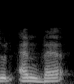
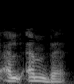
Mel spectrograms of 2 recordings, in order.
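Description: First: The nasal before b is pronounced as n. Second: The nasal before b becomes a nasalized m. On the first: The speaker calls it wrong. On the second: The speaker calls it right.

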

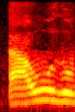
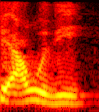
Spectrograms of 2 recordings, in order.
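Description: First: The word ends without any added vowel. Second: The word ends with an added 'ee' vowel. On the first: The speaker calls it right. "أعوذ بالله على طول" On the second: The speaker calls it wrong. "حضرتك ما تقولش أعوذي"

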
